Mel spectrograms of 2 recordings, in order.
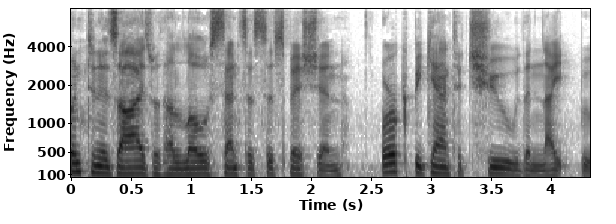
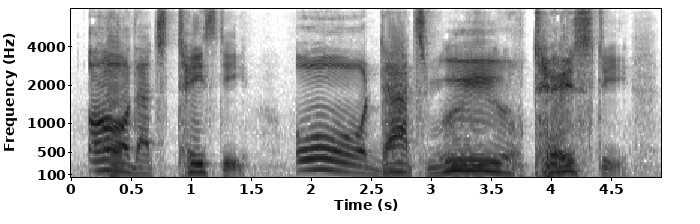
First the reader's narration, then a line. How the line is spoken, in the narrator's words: the orc bellowed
